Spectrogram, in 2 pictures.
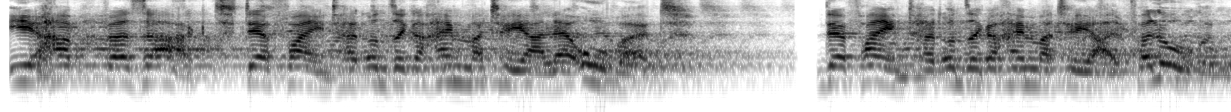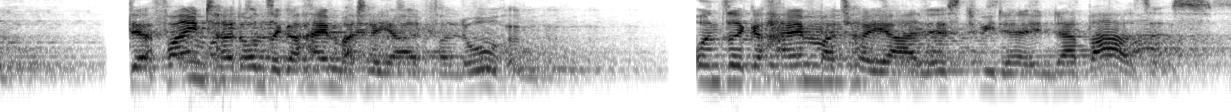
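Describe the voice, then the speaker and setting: A woman's voice: mid-range voice, close to an everyday voice. Woman acting a stern, echoing military game announcer. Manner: clipped, authoritative, deliberate. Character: stern, commanding female military announcer, cold and demanding. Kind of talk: scripted video game announcements. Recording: echoing hall, distant loudspeaker sound.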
